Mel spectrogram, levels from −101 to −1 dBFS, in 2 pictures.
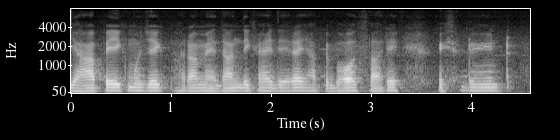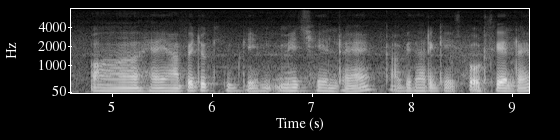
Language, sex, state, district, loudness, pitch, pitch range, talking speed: Hindi, male, Maharashtra, Nagpur, -22 LUFS, 105 Hz, 100-110 Hz, 220 wpm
